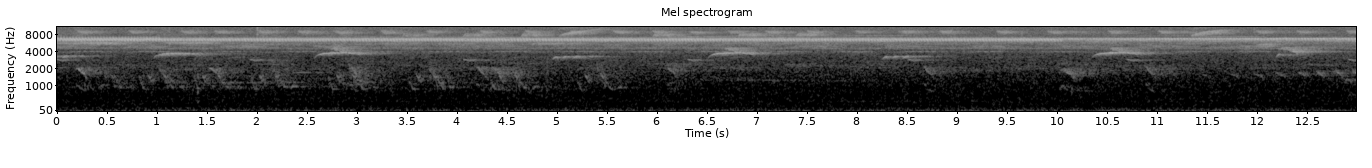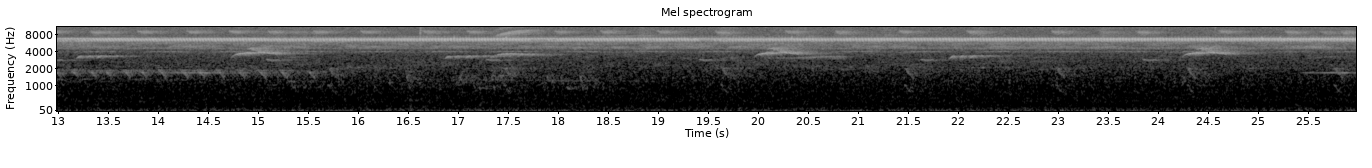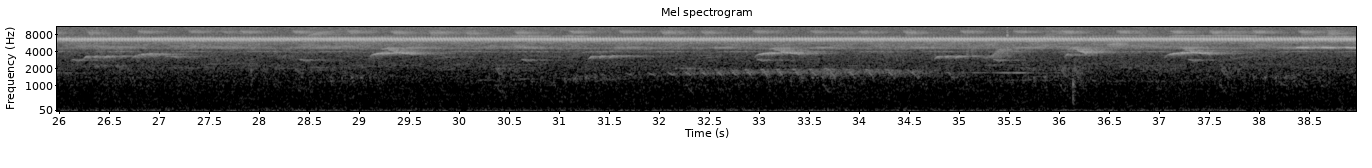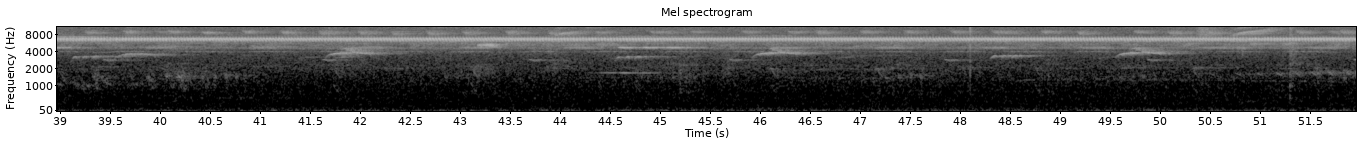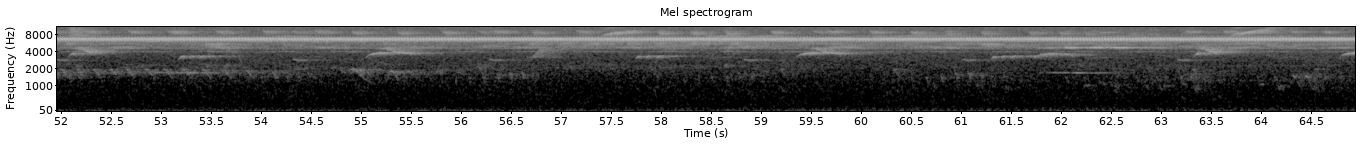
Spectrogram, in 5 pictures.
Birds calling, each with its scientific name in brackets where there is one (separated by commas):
Buff-throated Woodcreeper (Xiphorhynchus guttatus), Little Tinamou (Crypturellus soui), Thrush-like Wren (Campylorhynchus turdinus), Barred Forest-Falcon (Micrastur ruficollis), Undulated Tinamou (Crypturellus undulatus), Cinereous Tinamou (Crypturellus cinereus), Piratic Flycatcher (Legatus leucophaius), unidentified bird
